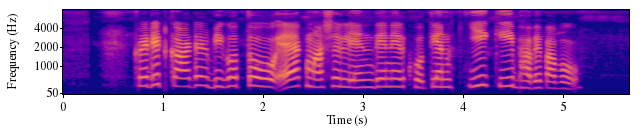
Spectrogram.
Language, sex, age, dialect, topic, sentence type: Bengali, female, 18-24, Rajbangshi, banking, question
